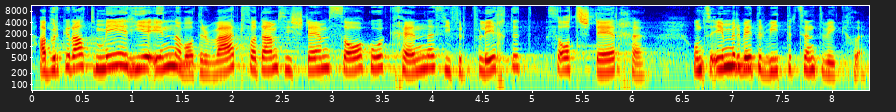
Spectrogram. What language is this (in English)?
Swiss German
